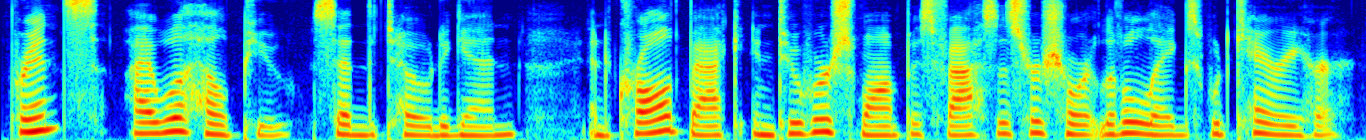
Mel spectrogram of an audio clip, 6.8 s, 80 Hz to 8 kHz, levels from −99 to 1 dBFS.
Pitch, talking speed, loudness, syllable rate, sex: 210 Hz, 220 wpm, -18 LUFS, 5.0 syllables/s, female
